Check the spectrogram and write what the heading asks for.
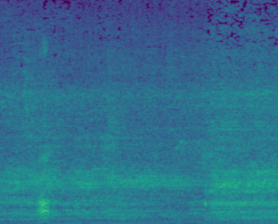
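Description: Steady background din of a big-box store interior, with faint voices from about three seconds in. A man says "oh" about half a second in.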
